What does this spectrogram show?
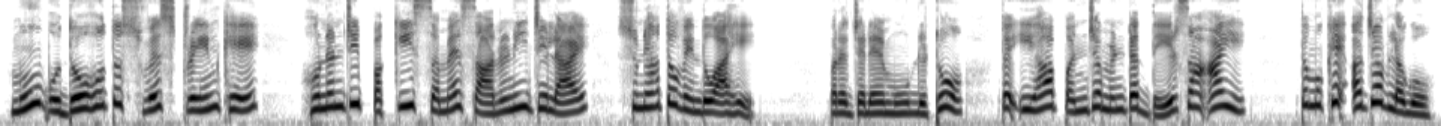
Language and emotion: Sindhi, surprised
